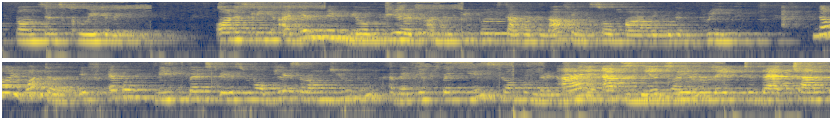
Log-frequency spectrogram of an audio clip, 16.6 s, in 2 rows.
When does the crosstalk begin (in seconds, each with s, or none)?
13.8 s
